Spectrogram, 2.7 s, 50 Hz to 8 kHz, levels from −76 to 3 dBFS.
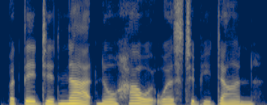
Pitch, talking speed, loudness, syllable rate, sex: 175 Hz, 245 wpm, -16 LUFS, 4.5 syllables/s, female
